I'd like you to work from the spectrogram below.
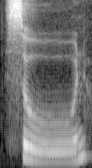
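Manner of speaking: soon dips low then rises; Thai rising tone. Shown as a demonstration. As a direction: scoop soon down and up. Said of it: "rising tone".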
